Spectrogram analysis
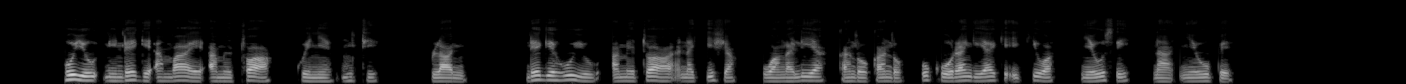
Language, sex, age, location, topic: Swahili, male, 25-35, Nairobi, agriculture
